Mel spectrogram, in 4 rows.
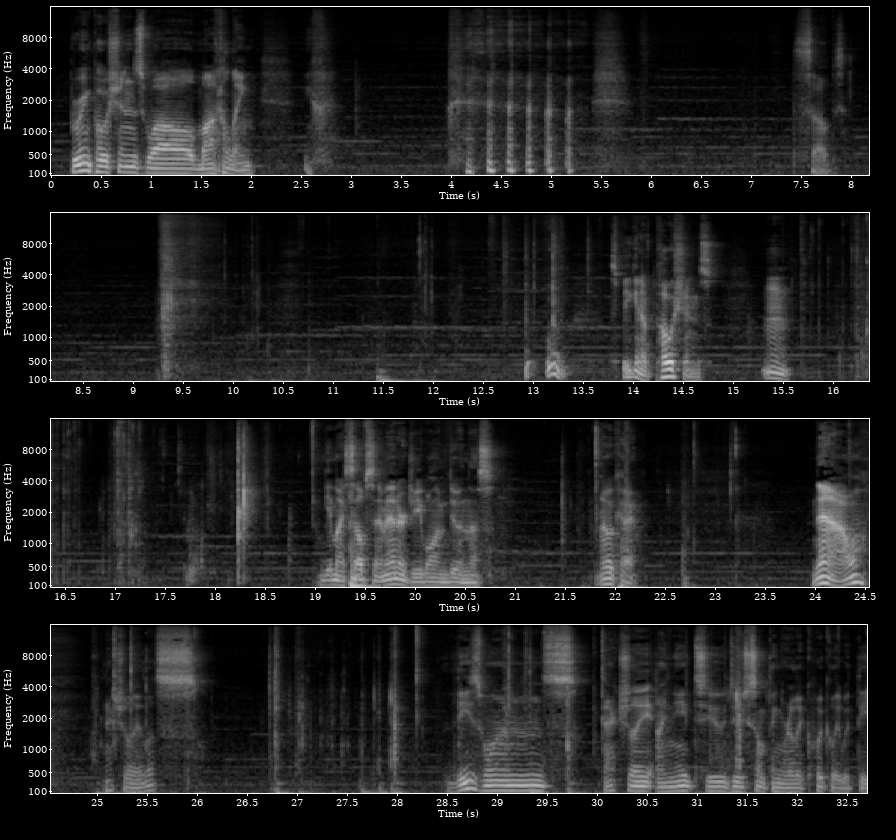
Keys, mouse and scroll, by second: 3.1 typing, 4.6 typing, 22.2 Tab, 25.9 shift+right click, 28.0 ctrl+l, 29.5 shift+right click, 31.3 ctrl+l.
